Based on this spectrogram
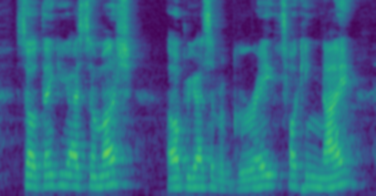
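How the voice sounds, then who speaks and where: A man speaks very fast in an animated tone. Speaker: podcast host. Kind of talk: casual chat.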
